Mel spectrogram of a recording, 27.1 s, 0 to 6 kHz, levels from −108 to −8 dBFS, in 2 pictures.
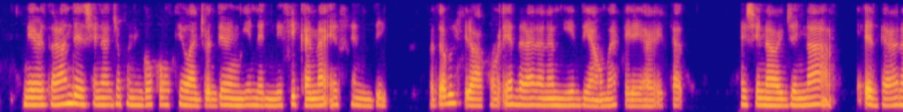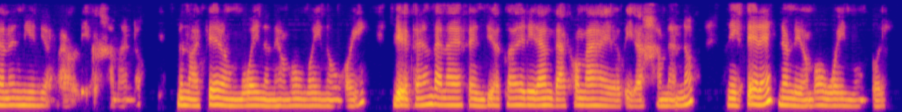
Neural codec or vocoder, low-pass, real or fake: codec, 24 kHz, 0.9 kbps, WavTokenizer, small release; 5.4 kHz; fake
